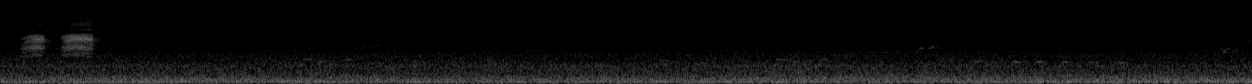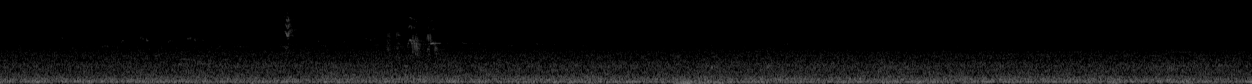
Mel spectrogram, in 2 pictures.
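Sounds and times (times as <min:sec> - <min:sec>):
birds chirping: 0:12.1 - 0:18.5.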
